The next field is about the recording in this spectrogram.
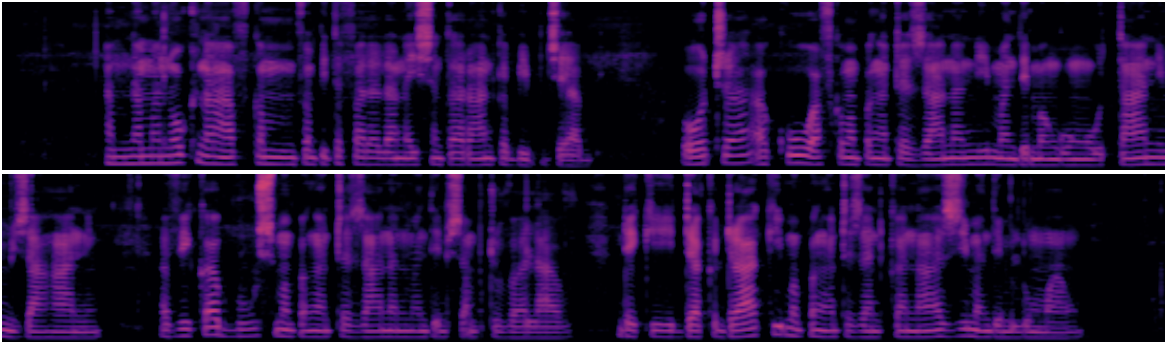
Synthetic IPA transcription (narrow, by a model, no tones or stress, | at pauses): aminamanokanəafḁkəmifampit̪əfalalanaisant̪aɾanikəbibid͡ʒabi̥ | oɦaʈ͡ʂəa̰kʰuafḁkəmampaŋaʈ͡ʂazananimand̪emaŋɡuŋut̪animizaɦani | avekabusimampaŋanʈ͡ʂazanənimand̪emisa̰mpi̥ʈ͡ʂuvalavu̥ɳɖ͡ʐekidakɖ͡ʐakimampaŋanʈ͡ʂazanikanazimand̪emiluman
